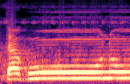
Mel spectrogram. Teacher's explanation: یہ کو نو پہلا پیش والا، دوسرا واو ساکن ہے، اسی طرح نون کے اوپر پیش اور دوسرا واو ساکن ہے، اس لیے ہم ان دونوں کو لمبا کریں گے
